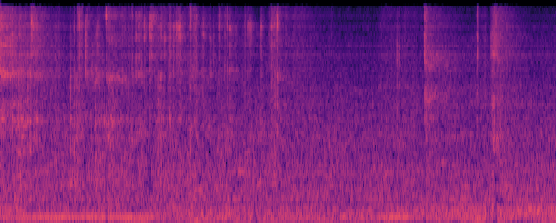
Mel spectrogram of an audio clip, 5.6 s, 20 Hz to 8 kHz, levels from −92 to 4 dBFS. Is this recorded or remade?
remade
